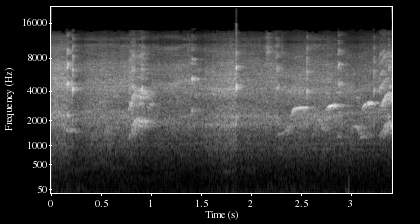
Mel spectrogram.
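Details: Young hand-tame cockatiels, some already weaned and some not yet, chattering in September; soft overlapping chirps and short whistled notes over a steady hiss of many birds.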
